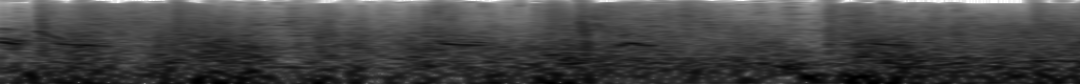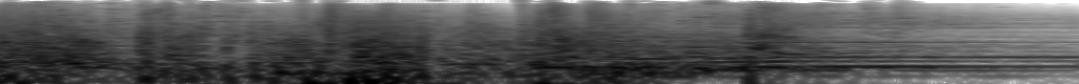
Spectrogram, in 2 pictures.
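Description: A fusillade of revolver gunfire from Colt revolvers in a close-range gunfight, a dense, loud barrage of overlapping shots and booms that runs almost without pause before easing off at the end.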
